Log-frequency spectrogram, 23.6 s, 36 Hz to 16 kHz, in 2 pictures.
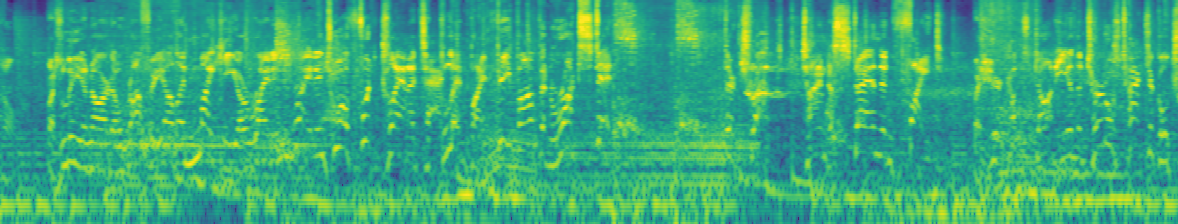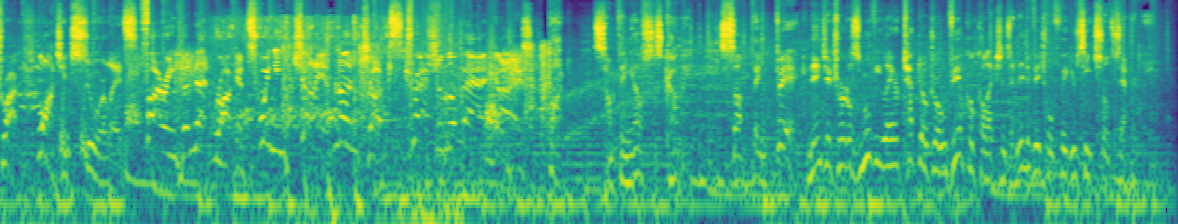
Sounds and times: Speech: 0.0s - 6.2s, 7.2s - 23.5s
Music: 0.0s - 23.5s.

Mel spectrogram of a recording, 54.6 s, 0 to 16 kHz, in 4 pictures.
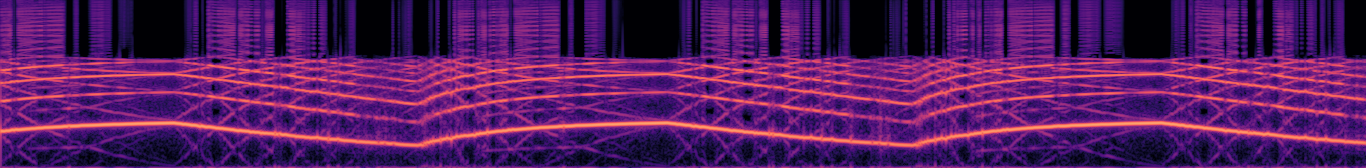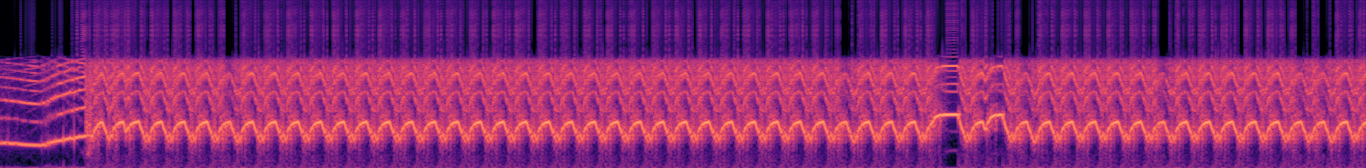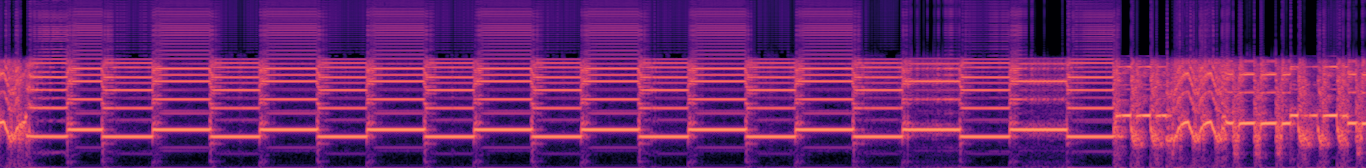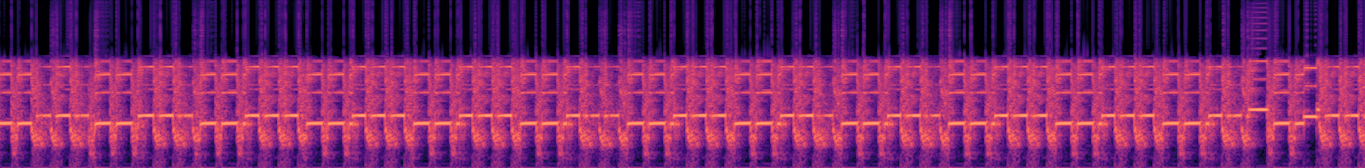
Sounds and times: Police car (siren): 0.0s - 54.6s.

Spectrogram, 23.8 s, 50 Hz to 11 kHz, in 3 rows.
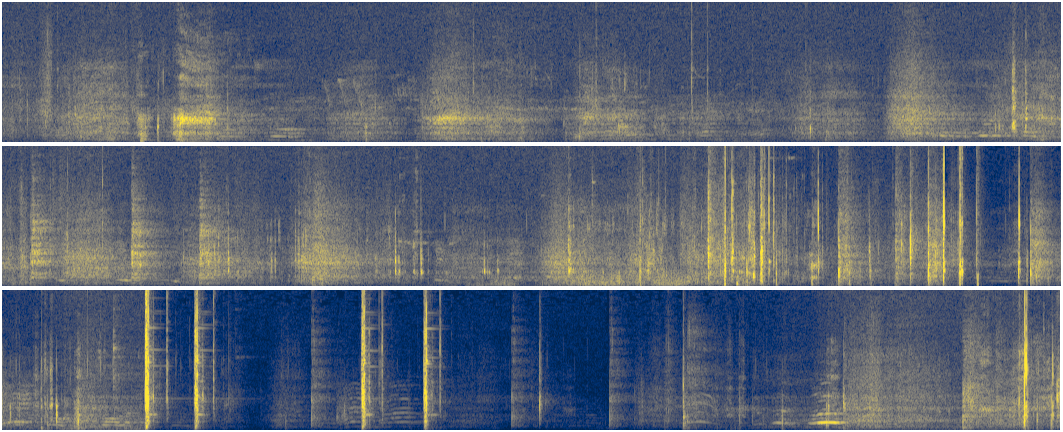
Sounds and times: Speech: 4.4s - 5.8s, 6.9s - 9.4s, 15.3s - 17.0s, 21.5s - 22.3s.

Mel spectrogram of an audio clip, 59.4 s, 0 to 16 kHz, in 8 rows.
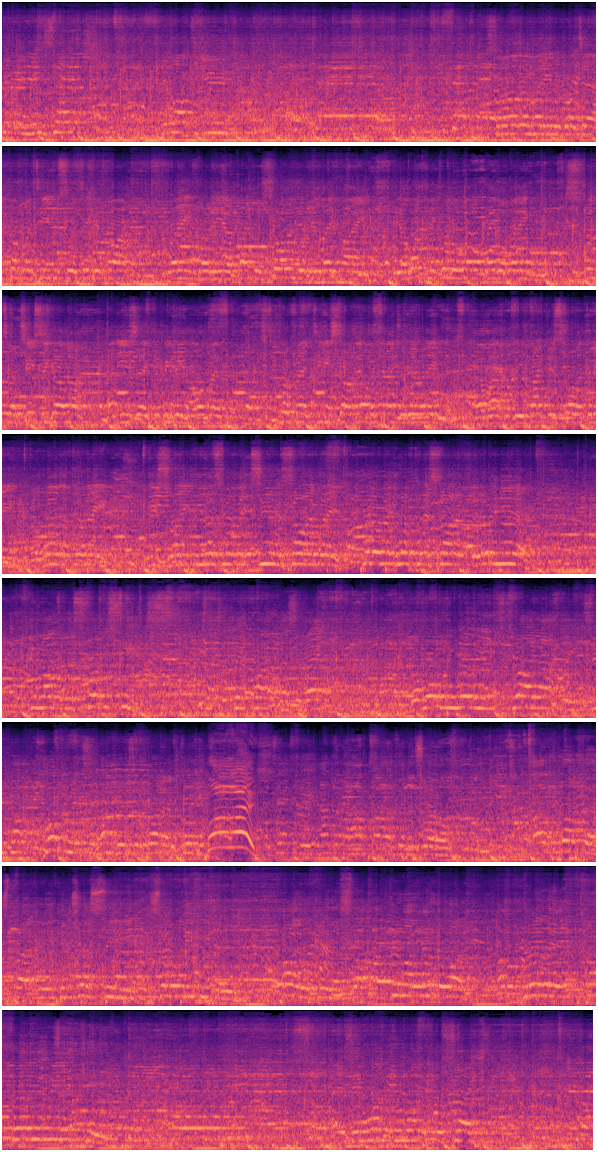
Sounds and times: Music: 0.0s - 59.3s
Run: 0.0s - 59.3s
Speech: 0.0s - 59.3s.

